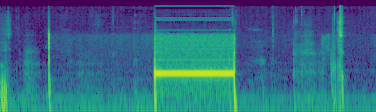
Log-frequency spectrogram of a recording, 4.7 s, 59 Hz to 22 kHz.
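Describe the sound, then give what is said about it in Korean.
A telephone line tone sounds once, a steady electronic buzz-tone lasting about a second, loud and clear, with a few faint clicks and a short knock before and after, as a call is placed to a listener. “아, 7736님한테 전화 한번 걸어볼게요.”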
